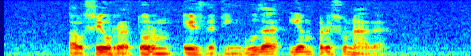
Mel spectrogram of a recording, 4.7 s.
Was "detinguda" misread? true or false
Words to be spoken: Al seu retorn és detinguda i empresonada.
false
